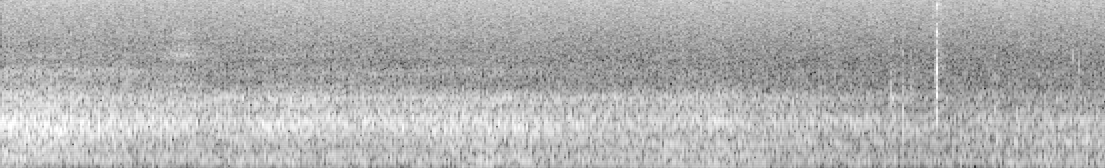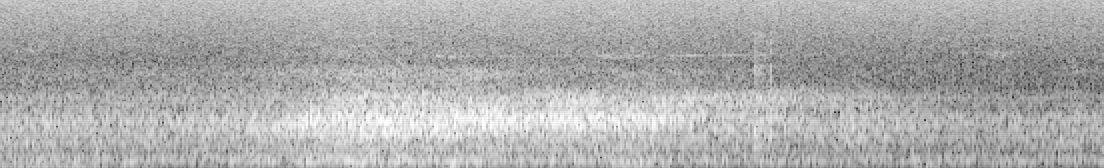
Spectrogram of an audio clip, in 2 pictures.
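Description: Bicycle tyres roll over paving stones with a low rumble.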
